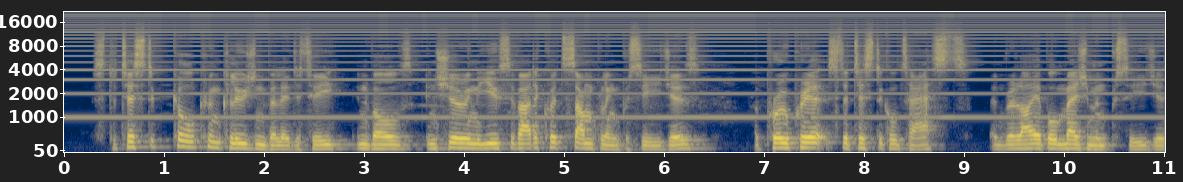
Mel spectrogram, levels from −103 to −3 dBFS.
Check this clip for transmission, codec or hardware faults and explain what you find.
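One hardware fault is present, running through the whole clip. USB whine: a 1 kHz whine whose harmonics peak at 12 kHz, about 15 dB under the speech, as 1 ms bus frames leak into power. Mains hum would sit far lower in pitch.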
